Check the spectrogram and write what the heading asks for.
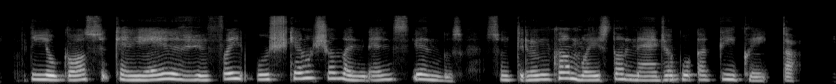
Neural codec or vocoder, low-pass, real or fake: codec, 24 kHz, 0.9 kbps, WavTokenizer, medium music audio release; 9.9 kHz; fake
